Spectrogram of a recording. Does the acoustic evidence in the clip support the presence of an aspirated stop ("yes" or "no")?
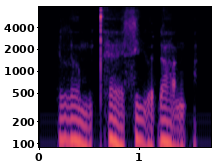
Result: yes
